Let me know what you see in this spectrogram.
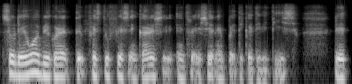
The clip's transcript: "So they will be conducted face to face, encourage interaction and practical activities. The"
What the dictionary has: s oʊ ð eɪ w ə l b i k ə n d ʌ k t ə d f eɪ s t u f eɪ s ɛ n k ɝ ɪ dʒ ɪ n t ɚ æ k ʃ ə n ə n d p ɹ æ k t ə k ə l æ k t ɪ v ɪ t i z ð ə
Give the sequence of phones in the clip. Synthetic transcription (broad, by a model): s oʊ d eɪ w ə n b i k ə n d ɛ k t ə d f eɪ s t u f eɪ s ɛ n k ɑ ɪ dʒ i n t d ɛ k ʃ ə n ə n p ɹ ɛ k t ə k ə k t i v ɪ t i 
